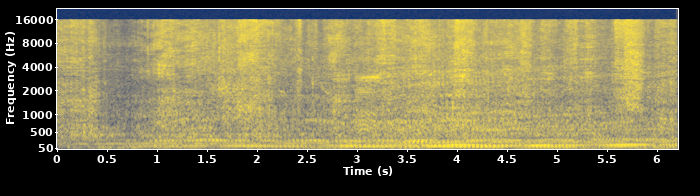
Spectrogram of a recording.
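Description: Low, steady engine hum that swells to its loudest about four seconds in, over a buffalo being hand-milked into a steel bucket, the milk jets squirting into the milk.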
